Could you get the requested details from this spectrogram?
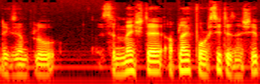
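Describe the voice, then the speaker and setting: A man's very deep, low voice with a dark, mellow tone, ordinary pitch variation and a moderate pace, in a dry, close sound with no echo. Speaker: podcast host. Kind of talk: solo podcast monologue.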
